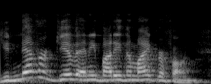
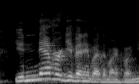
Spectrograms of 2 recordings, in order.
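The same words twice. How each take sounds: First: High, loud scolding mentor; mock scolding. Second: Mock scolding. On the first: Mentor scolding student over microphone, loud and high. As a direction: lay down the rule, pitched high and loud. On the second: Mentor repeats rule.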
